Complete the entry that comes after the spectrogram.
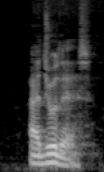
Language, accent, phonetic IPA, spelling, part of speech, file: Catalan, Valencia, [aˈd͡ʒu.ðes], ajudes, verb / noun, LL-Q7026 (cat)-ajudes.wav
- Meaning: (verb) second-person singular present indicative of ajudar; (noun) plural of ajuda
